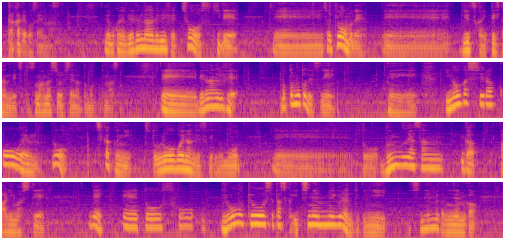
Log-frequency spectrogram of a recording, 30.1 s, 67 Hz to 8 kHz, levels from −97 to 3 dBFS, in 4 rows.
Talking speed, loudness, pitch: 295 characters per minute, -22 LUFS, 105 Hz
